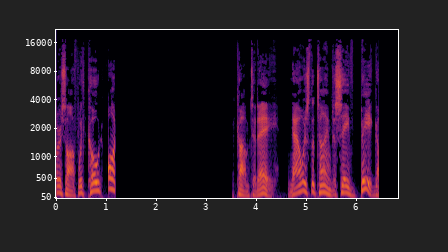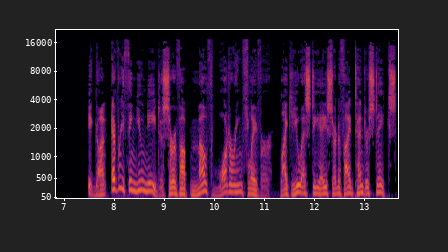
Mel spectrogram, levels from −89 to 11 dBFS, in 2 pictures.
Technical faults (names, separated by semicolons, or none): stream reconnect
